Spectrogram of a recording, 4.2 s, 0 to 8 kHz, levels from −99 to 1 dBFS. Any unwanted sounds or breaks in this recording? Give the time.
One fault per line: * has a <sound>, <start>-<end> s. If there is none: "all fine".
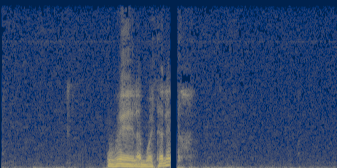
* has a dropout, 2.1-2.2 s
